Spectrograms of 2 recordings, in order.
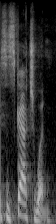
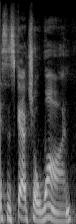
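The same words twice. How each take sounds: First: "Saskatchewan" with a reduced ending, -wun; local pronunciation. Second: "Saskatchewan" ending in a full WAHN; outsider's pronunciation. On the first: Anchor giving the local form, "Saskatchewan" ending in wun. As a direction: shrink the end of "Saskatchewan" to wun. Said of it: "You say Saskatchewan". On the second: Anchor showing her Toronto mistake, "Saskatchewan" ending in WAHN. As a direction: open the last syllable of "Saskatchewan". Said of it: "you don't say Saskatchewan". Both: Shown as a demonstration.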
